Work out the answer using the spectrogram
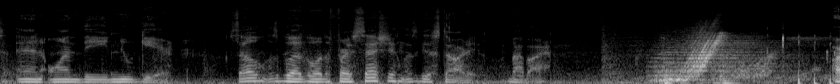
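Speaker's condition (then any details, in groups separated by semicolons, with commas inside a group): No condition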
